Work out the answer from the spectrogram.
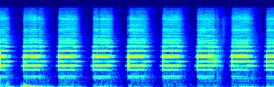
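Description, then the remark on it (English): A car alarm, activated right outside a window, blares in steady, evenly spaced pulses, about two per second, each a harsh buzzing tone. It sounds fairly close and loud, with no talking over it. “Because I said that, in fact, that someone went ahead and activated a car alarm right outside my window, and that is really, really distracting.”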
